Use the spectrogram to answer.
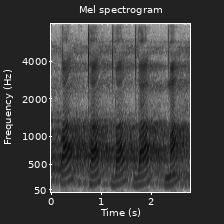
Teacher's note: इनका उच्चारण ओठ से होने के नाते ये ओष्ठ वर्ण हैं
